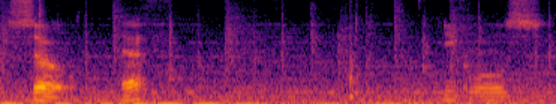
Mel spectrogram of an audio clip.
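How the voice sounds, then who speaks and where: A young man explains things patiently, step by step, in casual talk over drinks. His pitch is average, and music plays clearly behind him. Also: monotone, very slow. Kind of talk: casual chat while drinking.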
